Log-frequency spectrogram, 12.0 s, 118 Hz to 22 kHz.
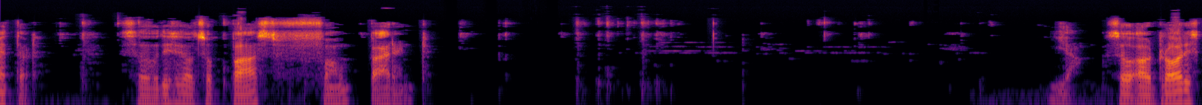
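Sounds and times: keyboard typing: 5.0s - 10.0s.

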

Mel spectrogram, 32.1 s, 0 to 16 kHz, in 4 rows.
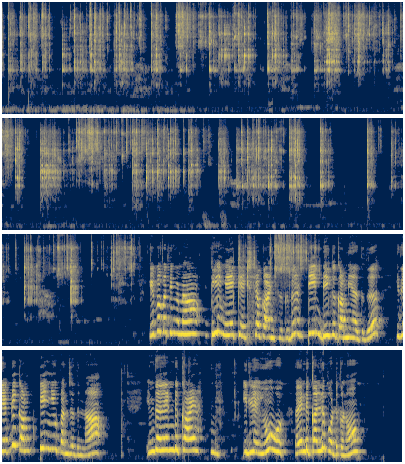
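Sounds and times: shells clattering into wooden board: 0.0s - 14.7s, 15.3s - 19.0s, 20.9s - 22.2s.

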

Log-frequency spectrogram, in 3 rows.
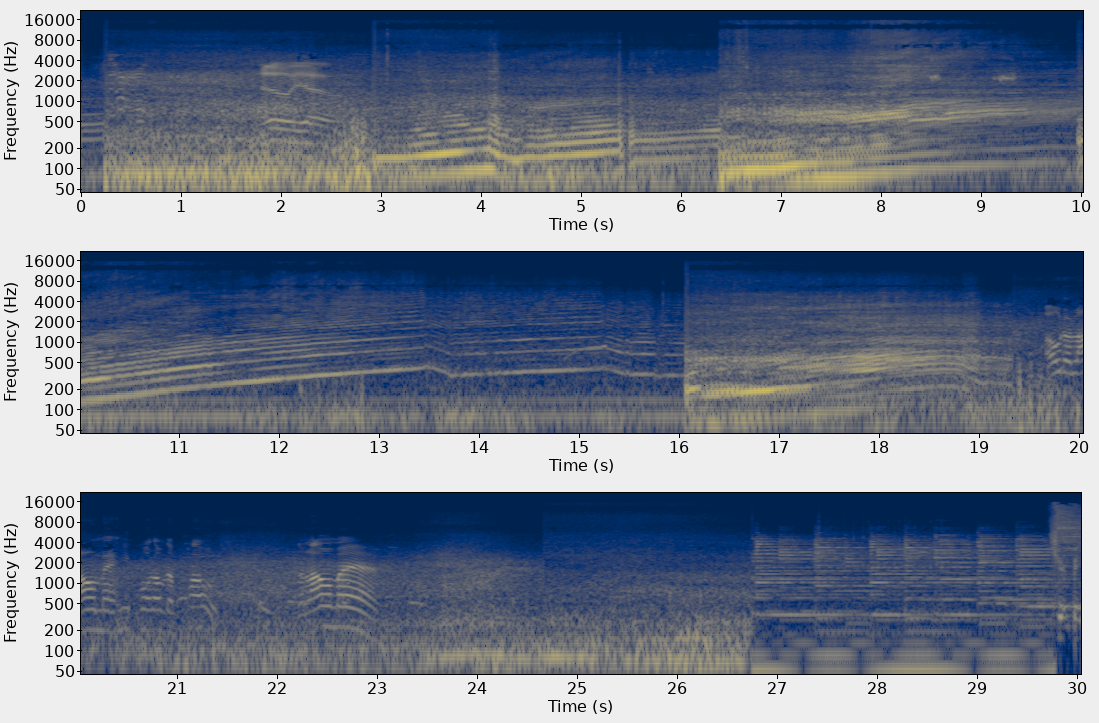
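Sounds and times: car accelerating hard: 2.9s - 19.4s
motorcycle revving through gears: 2.9s - 19.4s
car engine starting: 16.0s - 19.4s.

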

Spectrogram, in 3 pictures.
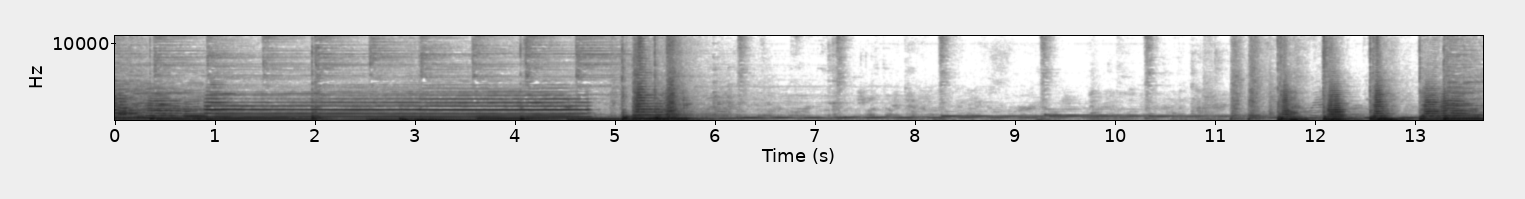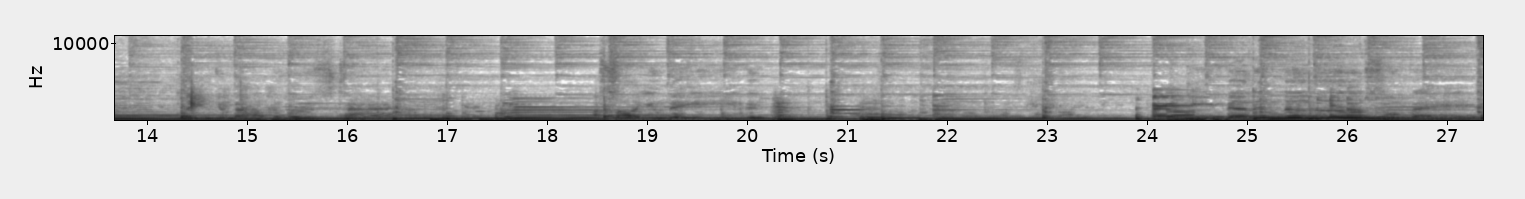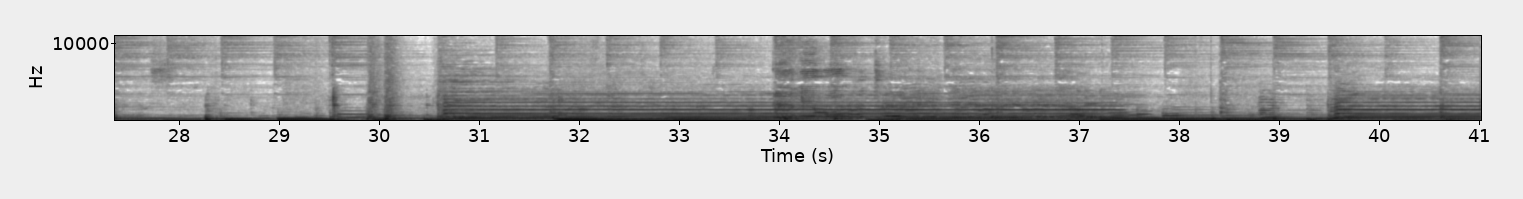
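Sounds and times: horns holding a chord: 0.0s - 7.4s, 11.6s - 23.6s, 30.6s - 41.0s
soul-jazz band playing: 0.0s - 41.0s.

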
